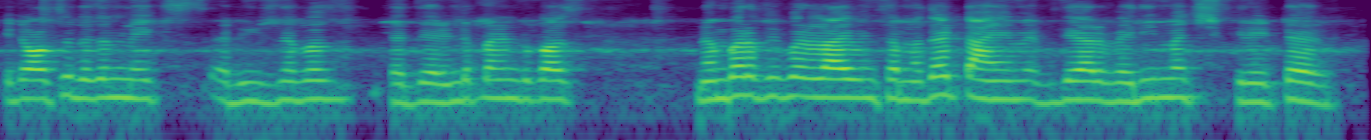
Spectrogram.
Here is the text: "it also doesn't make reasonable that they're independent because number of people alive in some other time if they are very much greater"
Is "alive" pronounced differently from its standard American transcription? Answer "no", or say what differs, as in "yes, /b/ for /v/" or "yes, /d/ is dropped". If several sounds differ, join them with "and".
no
